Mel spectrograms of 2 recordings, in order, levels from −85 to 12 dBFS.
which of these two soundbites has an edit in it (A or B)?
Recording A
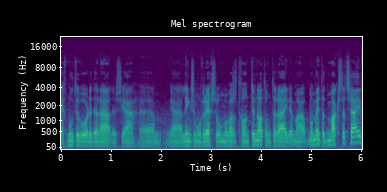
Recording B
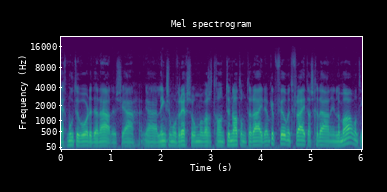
B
